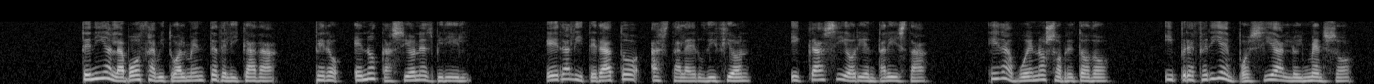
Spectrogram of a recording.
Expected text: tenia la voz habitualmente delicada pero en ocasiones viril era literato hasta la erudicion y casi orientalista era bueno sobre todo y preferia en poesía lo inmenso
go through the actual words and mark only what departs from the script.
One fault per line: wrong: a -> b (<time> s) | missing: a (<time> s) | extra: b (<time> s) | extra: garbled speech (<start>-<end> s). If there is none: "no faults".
no faults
